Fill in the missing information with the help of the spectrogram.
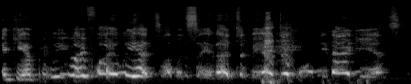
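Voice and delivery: high wailing fake cry; hammed-up laughing sobs; mock sobbing. Mock crying over compliment.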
